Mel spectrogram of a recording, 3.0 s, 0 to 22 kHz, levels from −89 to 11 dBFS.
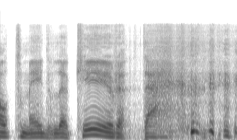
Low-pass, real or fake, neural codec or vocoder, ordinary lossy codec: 10.8 kHz; fake; codec, 16 kHz in and 24 kHz out, 0.4 kbps, LongCat-Audio-Codec, two codebook decoder; none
